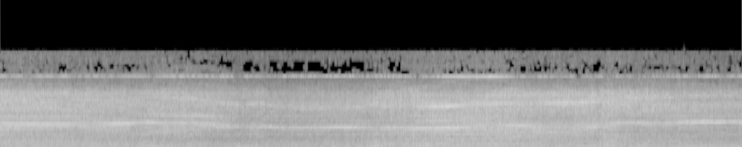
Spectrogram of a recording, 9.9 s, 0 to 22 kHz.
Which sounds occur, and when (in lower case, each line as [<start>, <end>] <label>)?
[0.00, 9.90] vacuum cleaner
